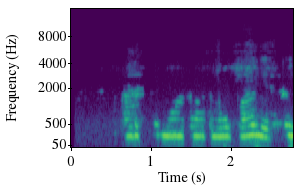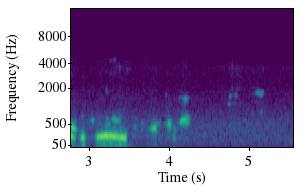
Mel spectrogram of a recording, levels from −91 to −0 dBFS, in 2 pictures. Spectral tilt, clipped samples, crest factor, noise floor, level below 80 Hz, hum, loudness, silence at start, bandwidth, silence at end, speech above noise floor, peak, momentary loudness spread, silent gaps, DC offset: -10 dB/octave; under 0.1%; 16 dB; -68 dBFS; -58 dBFS; none; -29 LUFS; 0.65 s; 4.9 kHz; 1.3 s; 40 dB; -14 dBFS; 16 LU; none; under 0.1%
